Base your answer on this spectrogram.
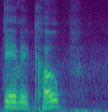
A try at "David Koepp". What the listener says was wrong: I don't think you elongate the O though.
